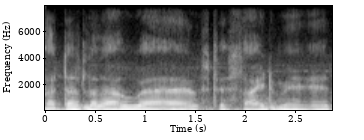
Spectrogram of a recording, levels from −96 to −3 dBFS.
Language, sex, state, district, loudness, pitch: Hindi, male, Haryana, Rohtak, -14 LUFS, 145 Hz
